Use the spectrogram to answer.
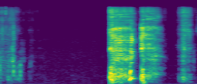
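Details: Adult woman with a cold and runny nose, ill for nine days and throat irritated; three loose, wet-sounding coughs in quick succession after a short throat sound.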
